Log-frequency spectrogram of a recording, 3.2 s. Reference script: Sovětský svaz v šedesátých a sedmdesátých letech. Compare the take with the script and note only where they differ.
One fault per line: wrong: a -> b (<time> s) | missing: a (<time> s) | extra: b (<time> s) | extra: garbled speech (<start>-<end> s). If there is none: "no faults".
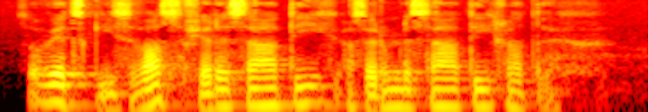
no faults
